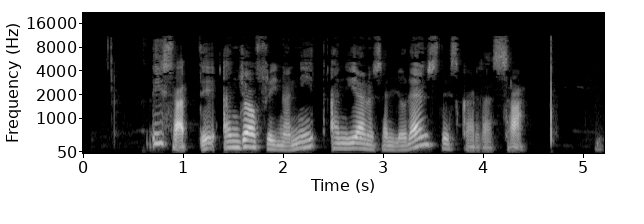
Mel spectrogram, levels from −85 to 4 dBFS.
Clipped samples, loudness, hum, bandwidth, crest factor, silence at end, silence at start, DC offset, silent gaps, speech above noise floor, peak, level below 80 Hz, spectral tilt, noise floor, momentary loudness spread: under 0.1%; -23 LUFS; none; 11.5 kHz; 22 dB; 0.05 s; 0.7 s; under 0.1%; none; 34 dB; -2 dBFS; -66 dBFS; -5 dB/octave; -56 dBFS; 12 LU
